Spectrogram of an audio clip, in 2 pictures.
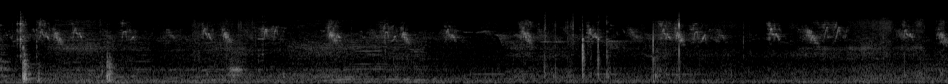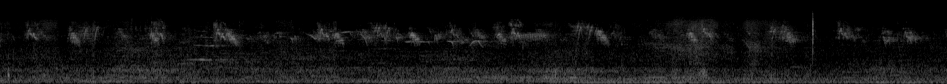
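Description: Small birds chirping, many short high chirps scattered over and over, with a couple of sharp clicks near the middle.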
